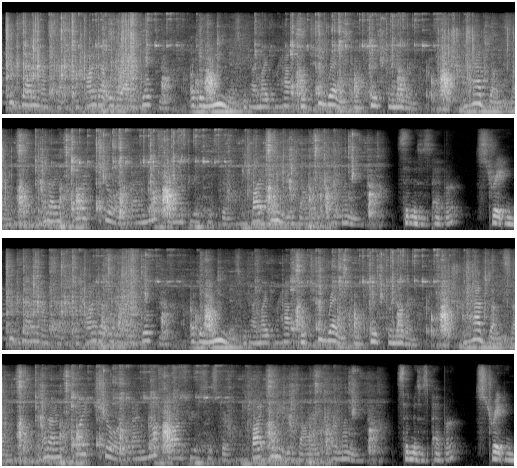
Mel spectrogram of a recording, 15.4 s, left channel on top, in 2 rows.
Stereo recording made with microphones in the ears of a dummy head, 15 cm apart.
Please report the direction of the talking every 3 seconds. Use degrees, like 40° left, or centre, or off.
20° left, 10° right, 60° right, 70° right, 70° right.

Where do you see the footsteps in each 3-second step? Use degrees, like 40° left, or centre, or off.
50° right, 40° right, 20° right, 20° left, 40° left.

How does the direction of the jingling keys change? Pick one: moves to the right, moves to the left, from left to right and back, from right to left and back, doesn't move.
from left to right and back.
